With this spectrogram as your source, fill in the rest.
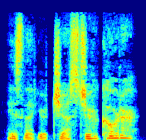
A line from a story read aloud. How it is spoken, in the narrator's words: Moses asked huskily, his voice deep and low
